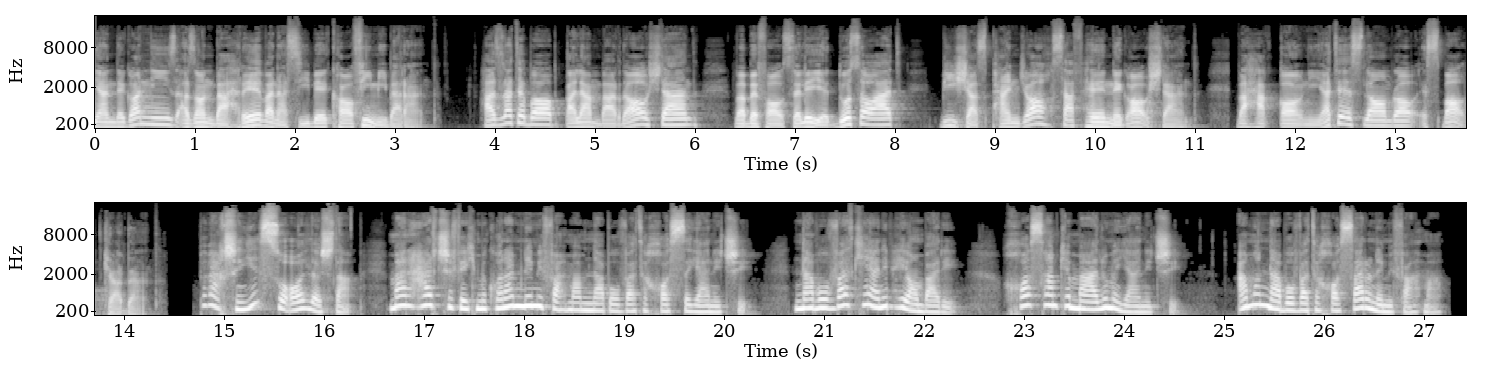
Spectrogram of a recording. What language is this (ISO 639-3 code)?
fas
